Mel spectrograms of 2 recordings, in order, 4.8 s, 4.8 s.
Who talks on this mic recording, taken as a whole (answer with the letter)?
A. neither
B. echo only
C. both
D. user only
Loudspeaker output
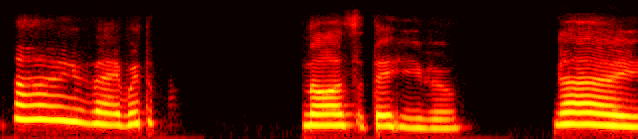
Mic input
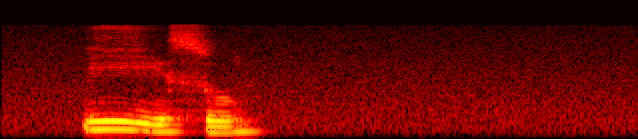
D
